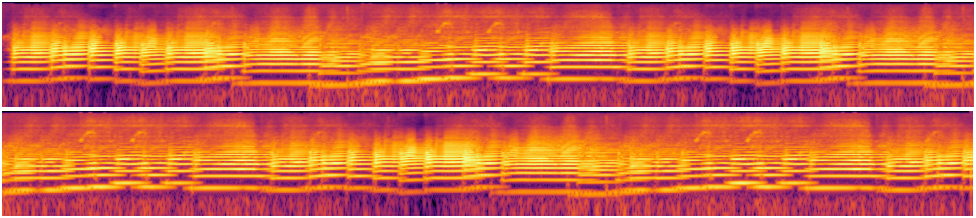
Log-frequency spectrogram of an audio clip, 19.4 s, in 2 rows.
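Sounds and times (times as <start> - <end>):
alto flute melody: 0.0 - 19.4.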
